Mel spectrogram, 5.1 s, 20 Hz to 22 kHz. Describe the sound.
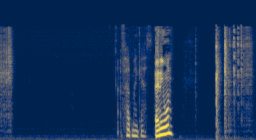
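Euro coins, no copper ones, worth more than €1 and less than €5 in total, drop and rattle in short metallic bursts during a cash giveaway on Room 104, a brief clatter at the start and another near the end, with a man speaking briefly in between.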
